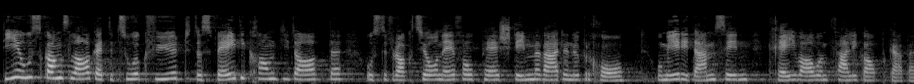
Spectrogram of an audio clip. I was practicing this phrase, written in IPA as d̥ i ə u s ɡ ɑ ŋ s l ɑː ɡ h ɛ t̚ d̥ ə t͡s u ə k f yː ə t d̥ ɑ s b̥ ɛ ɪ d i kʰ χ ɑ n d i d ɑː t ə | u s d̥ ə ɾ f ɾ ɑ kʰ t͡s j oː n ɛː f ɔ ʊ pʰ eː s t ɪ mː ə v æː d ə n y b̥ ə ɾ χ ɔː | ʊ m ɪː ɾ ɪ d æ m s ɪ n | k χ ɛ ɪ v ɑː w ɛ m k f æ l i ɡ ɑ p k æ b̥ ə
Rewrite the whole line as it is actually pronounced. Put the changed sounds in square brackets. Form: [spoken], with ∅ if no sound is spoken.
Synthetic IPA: d̥ i ə u s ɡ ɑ ŋ s l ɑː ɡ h ɛ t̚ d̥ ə t͡s u ə k f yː ə t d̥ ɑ s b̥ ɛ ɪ d i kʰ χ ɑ n d i d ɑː t ə | u s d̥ ə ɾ f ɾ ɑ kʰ t͡s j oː n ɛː f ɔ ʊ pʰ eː [ʃ] t ɪ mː ə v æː d ə n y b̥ ə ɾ χ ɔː | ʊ m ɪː ɾ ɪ d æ m s ɪ n | k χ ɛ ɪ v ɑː w ɛ m [p] f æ l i ɡ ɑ p k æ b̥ ə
